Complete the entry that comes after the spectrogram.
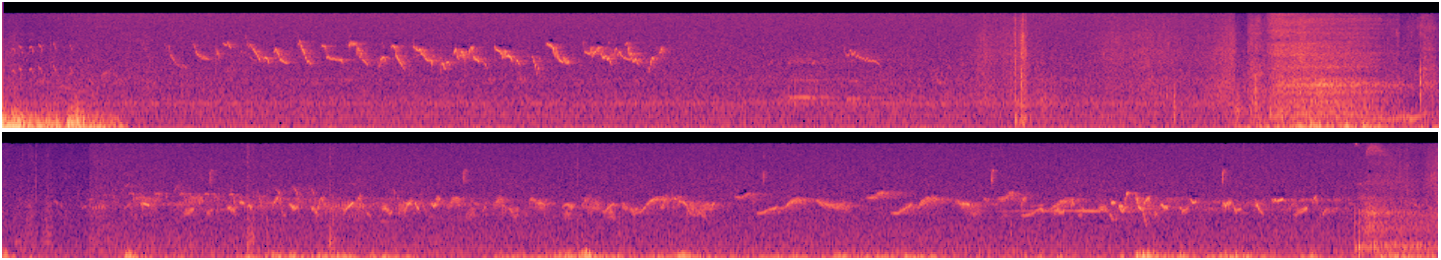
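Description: Wild songbirds singing: a quick run of high chirps in the first few seconds, then a lower warbling song of repeated phrases from about halfway through almost to the end. Wind rumbles on the microphone at the start, and there is a brief whoosh about eleven seconds in.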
